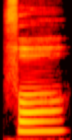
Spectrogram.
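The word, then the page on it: fo: tone 2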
